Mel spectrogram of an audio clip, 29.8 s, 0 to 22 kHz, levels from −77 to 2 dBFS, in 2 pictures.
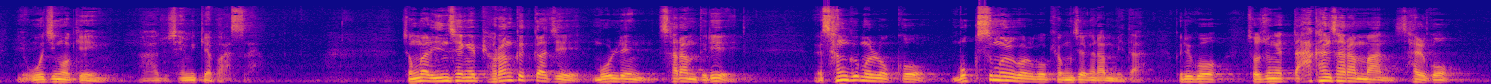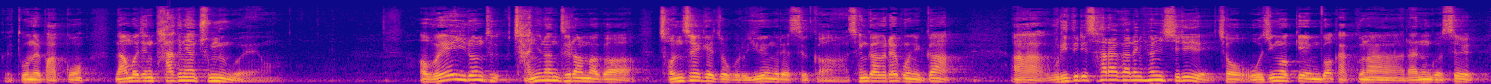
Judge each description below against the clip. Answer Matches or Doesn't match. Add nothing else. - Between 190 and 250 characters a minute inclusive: Doesn't match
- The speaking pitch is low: Matches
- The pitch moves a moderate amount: Doesn't match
